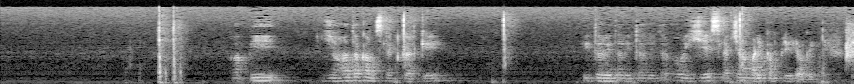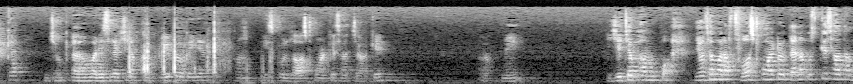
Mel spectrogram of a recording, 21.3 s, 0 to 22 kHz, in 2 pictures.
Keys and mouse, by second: 2.1 BackSpace, 5.2 click, 9.2 click, 14.8-16.2 typing.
